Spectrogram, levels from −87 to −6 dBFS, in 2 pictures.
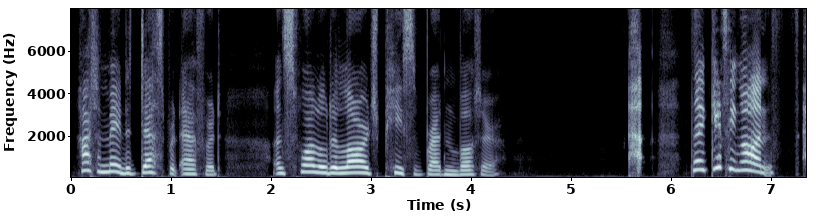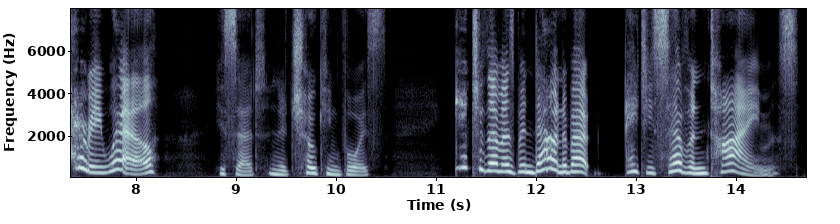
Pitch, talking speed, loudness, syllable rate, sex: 275 Hz, 145 wpm, -21 LUFS, 5.8 syllables/s, female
